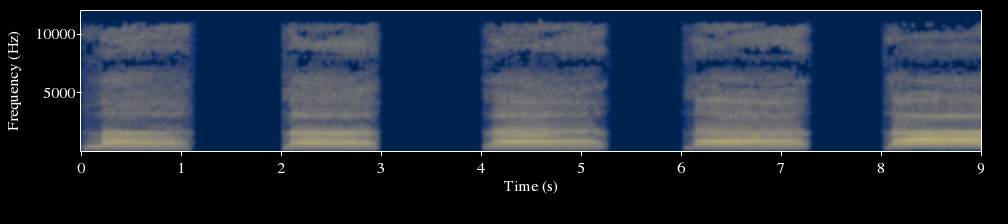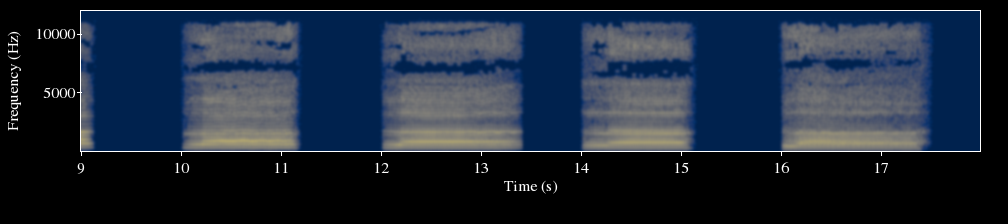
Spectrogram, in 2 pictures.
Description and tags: Singing Scale - A Major
Female voice singing A Major scale. Each note runs for 2 bars set to 120bpm. Enjoy!
acapella, amajor, female, scale, singing, vocal, vocals, vocal-sample, voice, vox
